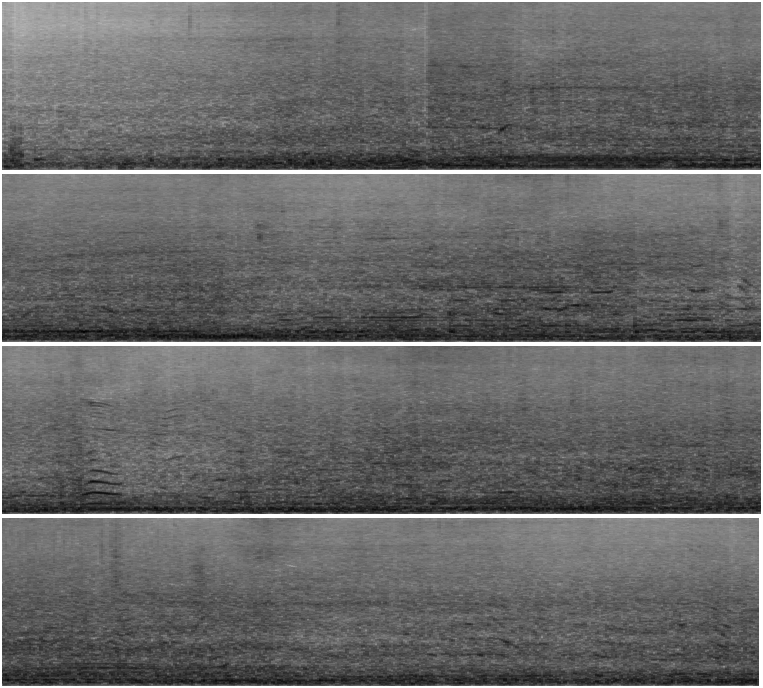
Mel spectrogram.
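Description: Steady street traffic noise with people talking.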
